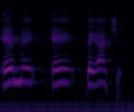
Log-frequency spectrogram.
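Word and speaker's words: meth: busca en el griego es una palabra que se escribe m e th se pronuncia Met de este término Met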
